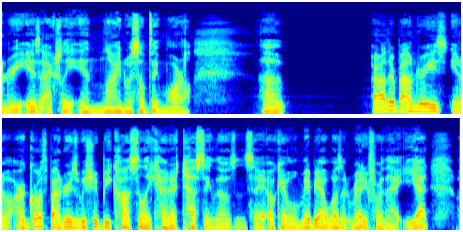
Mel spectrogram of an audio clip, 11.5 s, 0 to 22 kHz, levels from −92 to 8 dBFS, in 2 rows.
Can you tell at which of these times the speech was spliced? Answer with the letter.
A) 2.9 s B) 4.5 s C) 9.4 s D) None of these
D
